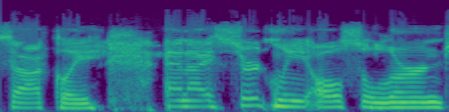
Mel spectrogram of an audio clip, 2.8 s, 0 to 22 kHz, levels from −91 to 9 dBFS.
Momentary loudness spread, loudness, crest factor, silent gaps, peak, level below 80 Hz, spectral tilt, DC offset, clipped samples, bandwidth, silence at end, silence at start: 3 LU; -18 LUFS; 12 dB; none; -6 dBFS; -54 dBFS; -3.5 dB/octave; under 0.1%; under 0.1%; 13 kHz; 0 s; 0 s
